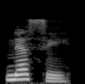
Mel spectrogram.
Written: Nessie

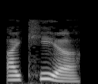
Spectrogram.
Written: ikea

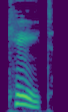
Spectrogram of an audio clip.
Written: kait

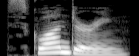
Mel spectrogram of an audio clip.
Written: squandering

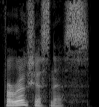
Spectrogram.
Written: ferociousness

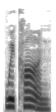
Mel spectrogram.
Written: wakaun

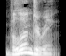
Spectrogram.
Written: blundering

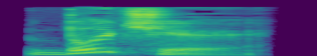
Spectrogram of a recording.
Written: butcher

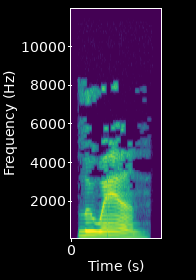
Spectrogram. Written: luanne

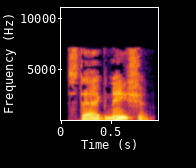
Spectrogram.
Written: stagnation

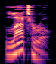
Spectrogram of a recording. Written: lateral

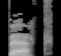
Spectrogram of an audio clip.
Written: bec

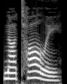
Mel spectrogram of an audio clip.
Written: natale

